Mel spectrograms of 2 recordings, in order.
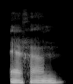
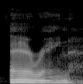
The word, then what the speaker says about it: Airain: that chronograph that you made with Ahan, I'm not getting any closer to saying it right, am I keep saying the same thing. Okay. Um, Air Rain, as we'd say in England, um, is gorgeous.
